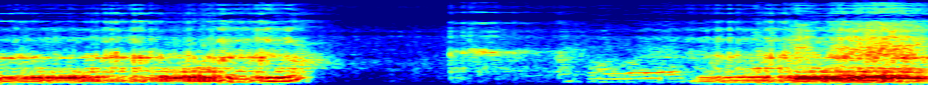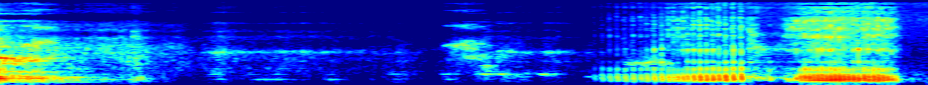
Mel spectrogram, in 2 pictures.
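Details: Sleeping pet (Pepe) snoring: loud, rumbling snores on each breath with softer whistling and snuffling between them: snoring.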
